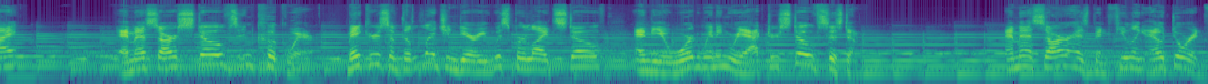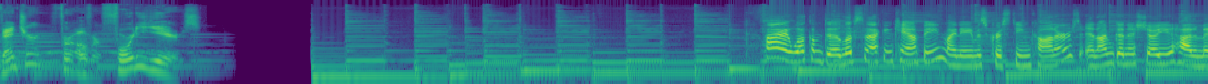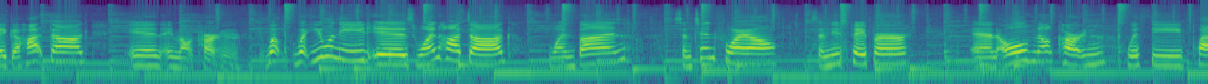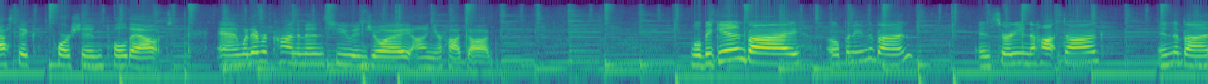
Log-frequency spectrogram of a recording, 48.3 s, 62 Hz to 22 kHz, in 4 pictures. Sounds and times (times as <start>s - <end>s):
Music: 0.0s - 14.4s, 15.2s - 48.3s
Speech: 10.1s - 14.1s, 19.8s - 24.9s, 33.9s - 37.8s, 38.4s - 41.2s, 47.8s - 48.3s.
